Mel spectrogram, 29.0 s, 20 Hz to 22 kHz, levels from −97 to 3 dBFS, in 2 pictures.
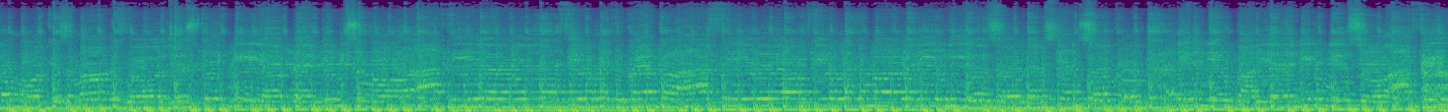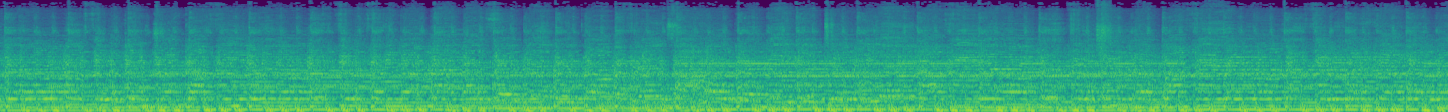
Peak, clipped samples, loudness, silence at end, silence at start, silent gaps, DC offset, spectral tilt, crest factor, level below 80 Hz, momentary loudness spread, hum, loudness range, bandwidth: -4 dBFS; under 0.1%; -15 LUFS; 0 s; 0 s; none; under 0.1%; -5.5 dB/octave; 10 dB; -26 dBFS; 2 LU; none; 2 LU; over 20 kHz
